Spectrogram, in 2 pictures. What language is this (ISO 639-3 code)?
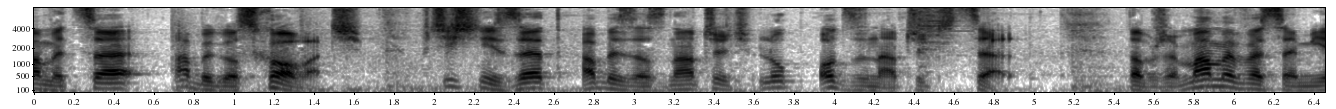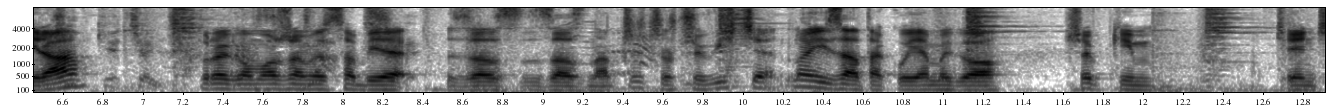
pol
